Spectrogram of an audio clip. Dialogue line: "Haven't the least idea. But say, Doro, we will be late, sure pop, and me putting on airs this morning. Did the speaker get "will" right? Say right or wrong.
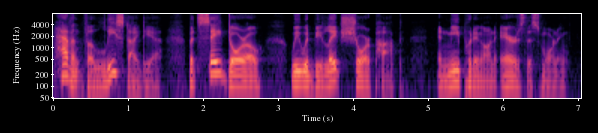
wrong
